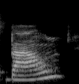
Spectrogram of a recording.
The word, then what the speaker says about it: Bown: My last name is Bown, so I have to say it's Brown without the R.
